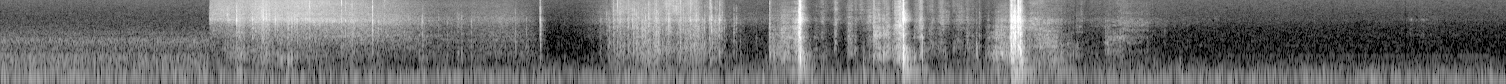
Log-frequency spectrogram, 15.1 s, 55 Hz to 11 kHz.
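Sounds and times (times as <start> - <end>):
plastic packaging crinkling: 2.1 - 10.8.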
